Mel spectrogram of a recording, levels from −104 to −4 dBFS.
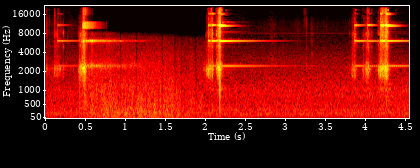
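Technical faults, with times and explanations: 0.43–2.07 s, call bitrate drop: the bandwidth estimate collapsed and the encoder was starved of bits, consistent with a fall from about 64 kbps to roughly 7 kbps. For about 1.6 s the sound turns coarse and watery, and its top end narrows from 20 kHz to 8 kHz.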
